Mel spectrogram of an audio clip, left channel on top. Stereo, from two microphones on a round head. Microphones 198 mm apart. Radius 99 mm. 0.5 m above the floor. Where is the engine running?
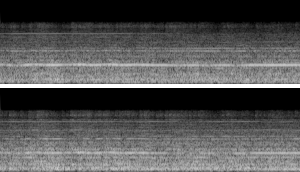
70° right (ahead or behind), 1.3 m.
